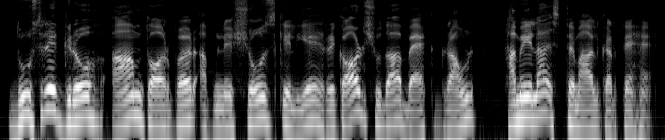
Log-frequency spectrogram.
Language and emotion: Urdu, neutral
